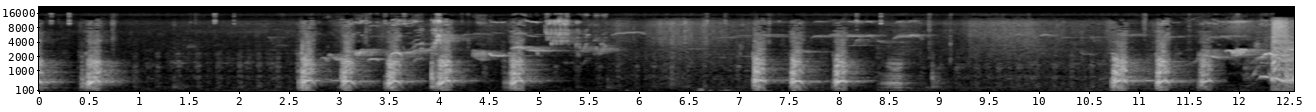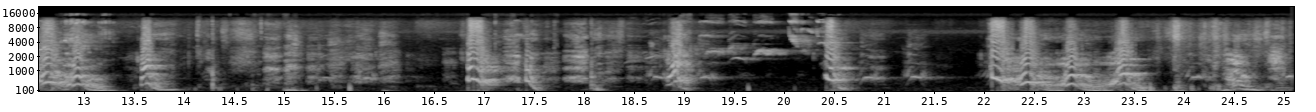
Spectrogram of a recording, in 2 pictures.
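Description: Dogs barking behind chain-link fencing: a German Shepherd-type dog gives short runs of sharp barks with pauses between them. From about halfway, a brindle dog barks in denser, almost unbroken volleys.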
